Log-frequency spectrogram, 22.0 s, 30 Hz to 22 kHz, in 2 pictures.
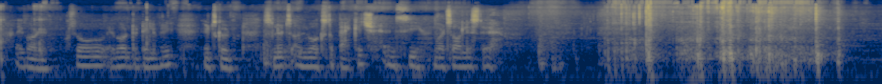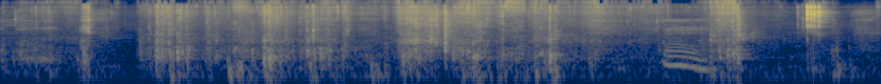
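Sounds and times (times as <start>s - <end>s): packaging rustling and crinkling: 6.8s - 21.0s.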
